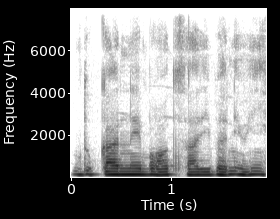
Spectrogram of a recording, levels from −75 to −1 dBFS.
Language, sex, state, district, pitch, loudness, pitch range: Hindi, male, Himachal Pradesh, Shimla, 140 Hz, -13 LUFS, 135-140 Hz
